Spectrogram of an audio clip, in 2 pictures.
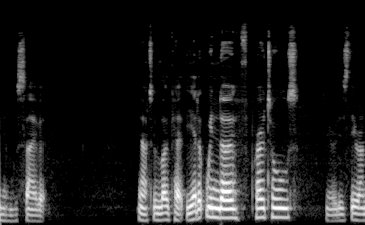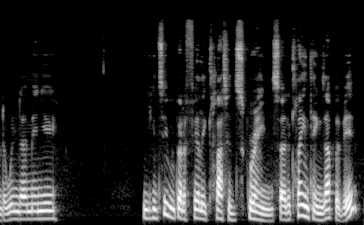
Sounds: speech

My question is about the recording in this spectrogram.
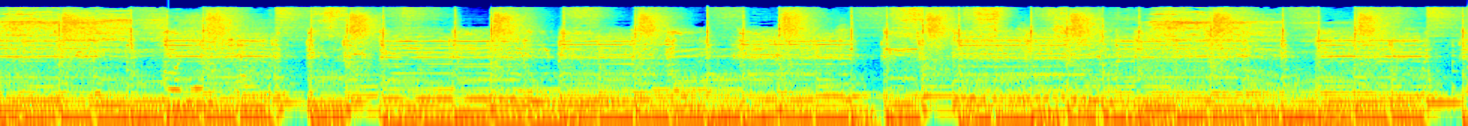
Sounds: music

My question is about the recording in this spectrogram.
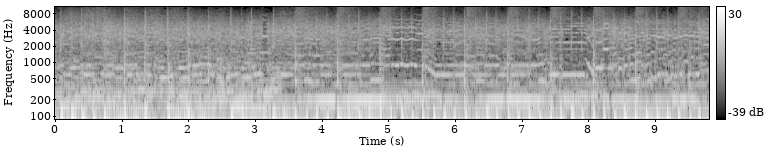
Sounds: musical instrument, music, violin

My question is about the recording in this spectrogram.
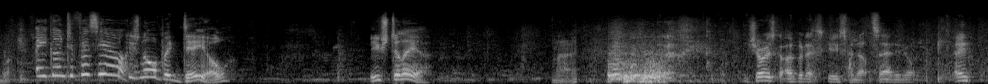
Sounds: speech

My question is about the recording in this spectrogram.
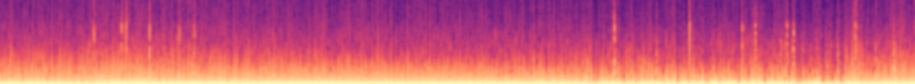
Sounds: vehicle, car

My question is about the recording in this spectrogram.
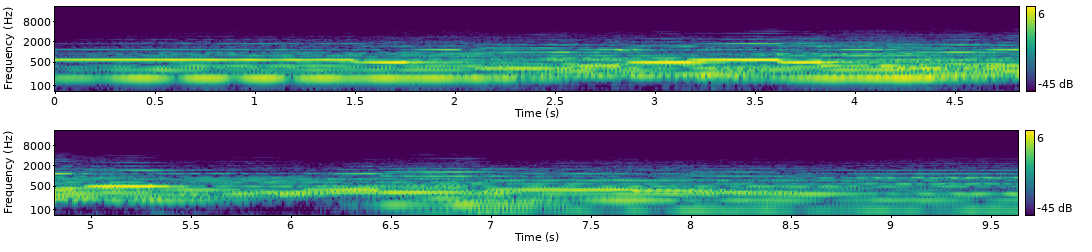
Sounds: music

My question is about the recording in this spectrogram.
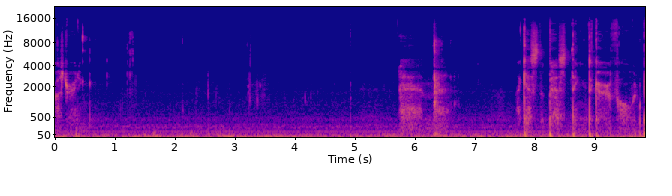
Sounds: clicking, people whispering, whispering, speech

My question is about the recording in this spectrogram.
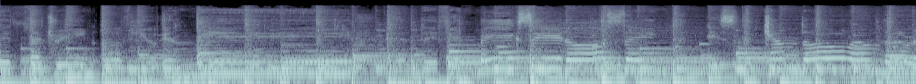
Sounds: music

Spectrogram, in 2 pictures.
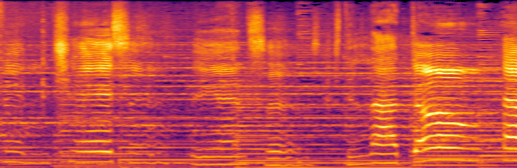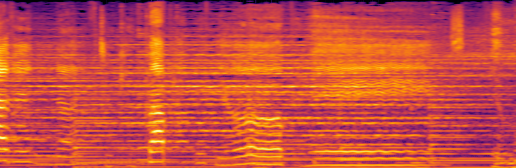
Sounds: music

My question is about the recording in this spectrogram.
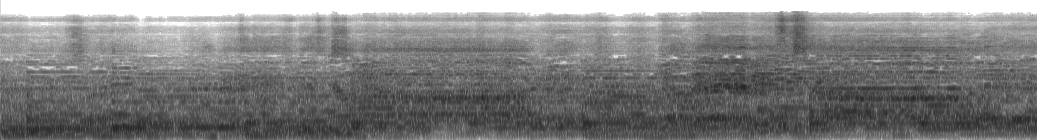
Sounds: musical instrument, male singing, keyboard (musical), music, piano

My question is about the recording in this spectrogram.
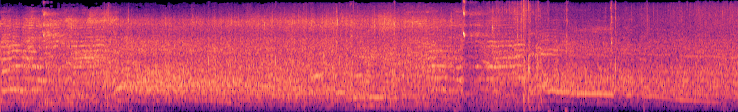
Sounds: basketball bounce

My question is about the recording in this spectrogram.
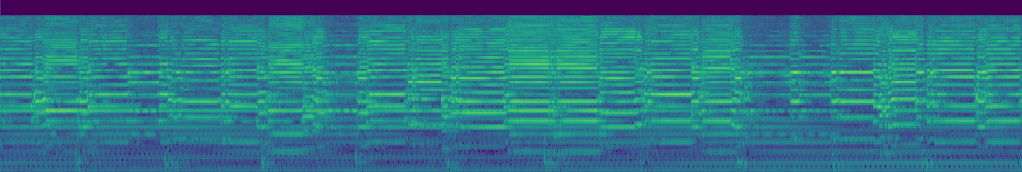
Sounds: music, bagpipes

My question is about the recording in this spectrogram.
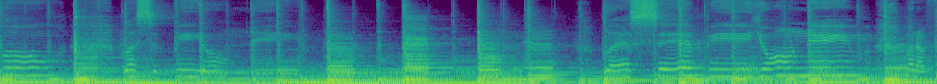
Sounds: plucked string instrument, music, guitar, musical instrument, christian music, singing

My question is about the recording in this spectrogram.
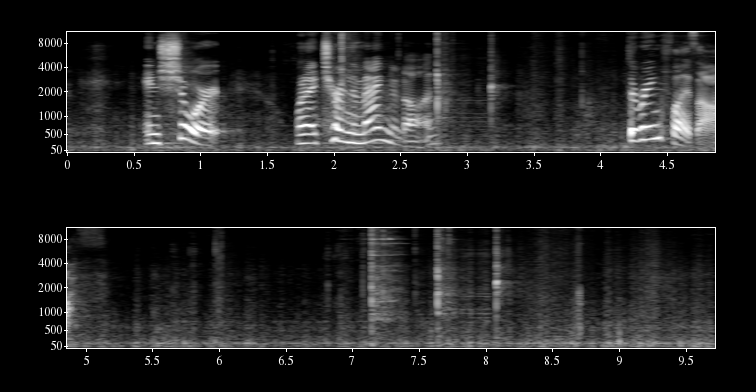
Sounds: speech

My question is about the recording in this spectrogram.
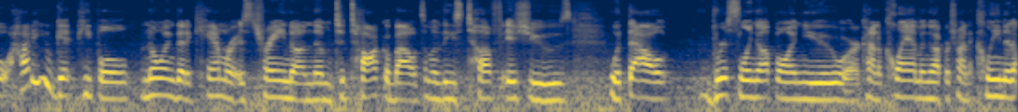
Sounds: speech

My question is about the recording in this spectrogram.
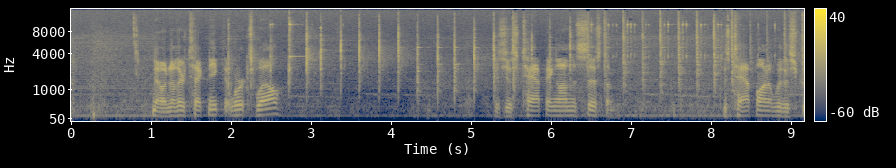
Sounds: inside a large room or hall, speech

